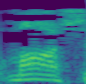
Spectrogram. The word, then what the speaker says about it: Maus: And before you buy elsewhere, check out Moss. That's spelled M-A-U-S.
